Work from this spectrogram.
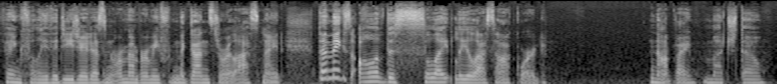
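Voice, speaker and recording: A woman's voice: sits low, steady tone, normal speed, gravelly, dry recording. A woman playing a shy, awkward vampire researcher in an audio drama, narrating in the first person with dry, self-deprecating asides. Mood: awkward, anxious.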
